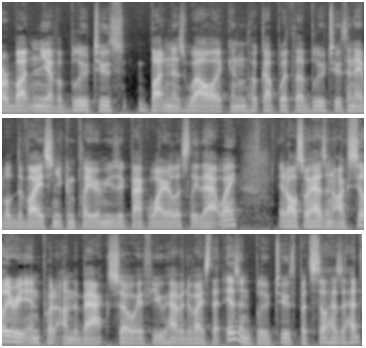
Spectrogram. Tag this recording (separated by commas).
Speech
